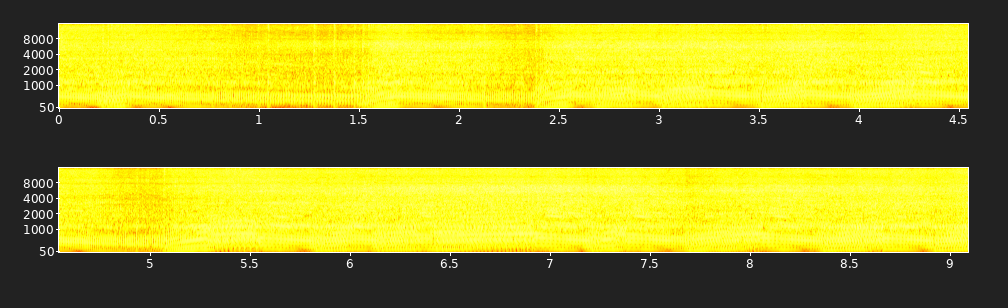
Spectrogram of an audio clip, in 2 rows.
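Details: McCulloch Pro Mac 610 chainsaw, old two-stroke, greasy and not run for years, chain seized and clutch needing work: loud raspy buzz blipping up and down, catching and revving freely; running normally again.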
